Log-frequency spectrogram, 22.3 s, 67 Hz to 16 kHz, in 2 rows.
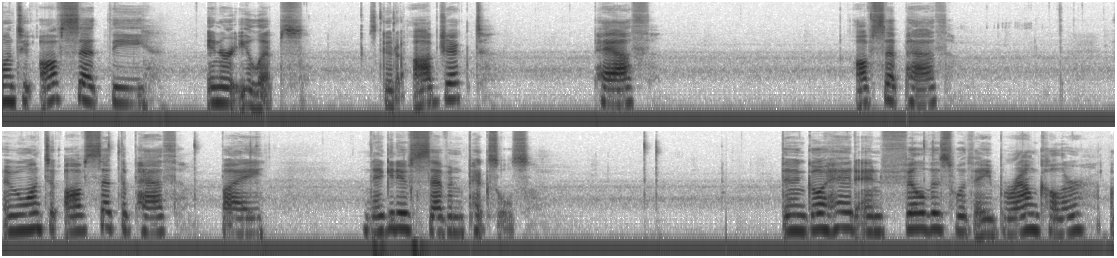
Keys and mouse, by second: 3.7 click, 15.2 KP_7, 17.5 click.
